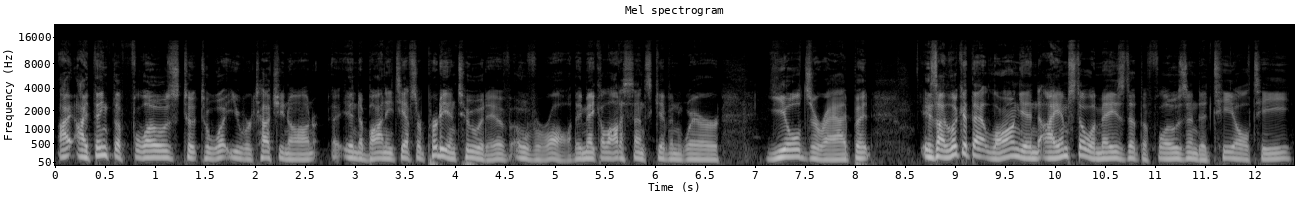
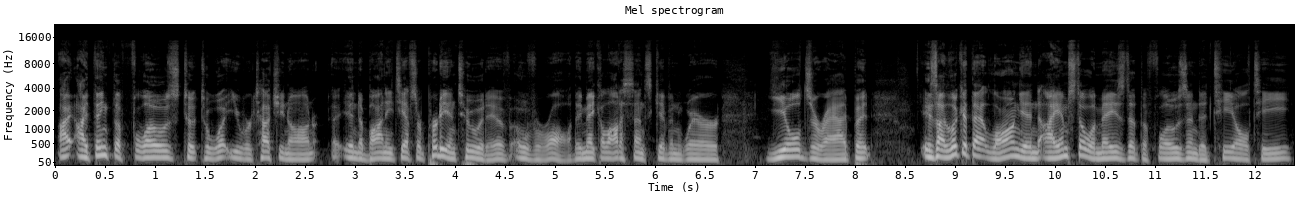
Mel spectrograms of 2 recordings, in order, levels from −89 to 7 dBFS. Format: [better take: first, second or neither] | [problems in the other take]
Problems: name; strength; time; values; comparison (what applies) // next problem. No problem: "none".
neither | none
